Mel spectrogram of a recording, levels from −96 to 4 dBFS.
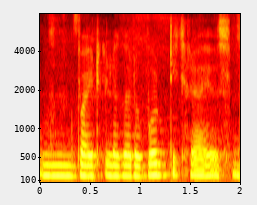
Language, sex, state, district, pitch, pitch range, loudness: Hindi, female, Uttar Pradesh, Shamli, 180 Hz, 175-185 Hz, -16 LUFS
